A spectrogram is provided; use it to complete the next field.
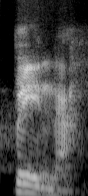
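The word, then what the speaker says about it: poena: Del latín pena. Se escribe p o e n a, ¿no? Y se pronuncia pena.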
